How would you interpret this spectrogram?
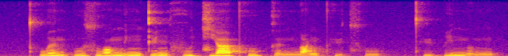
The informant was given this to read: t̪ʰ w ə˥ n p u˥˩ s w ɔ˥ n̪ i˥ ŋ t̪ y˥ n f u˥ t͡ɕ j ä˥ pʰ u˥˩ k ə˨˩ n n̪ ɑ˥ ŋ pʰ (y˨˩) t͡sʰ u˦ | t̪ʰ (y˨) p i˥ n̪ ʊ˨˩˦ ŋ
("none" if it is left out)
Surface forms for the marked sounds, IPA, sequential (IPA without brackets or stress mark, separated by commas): y˨˩, y˧˥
